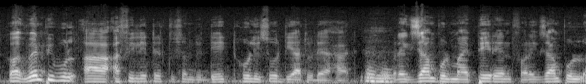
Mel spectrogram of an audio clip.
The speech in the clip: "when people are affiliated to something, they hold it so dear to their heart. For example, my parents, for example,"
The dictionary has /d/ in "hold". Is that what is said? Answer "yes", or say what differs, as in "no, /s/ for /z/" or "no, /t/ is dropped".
no, /d/ is dropped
